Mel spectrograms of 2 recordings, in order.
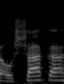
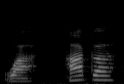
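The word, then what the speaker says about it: Oaxaca: as I mentioned before the O and the Spanish cicis represent the W sound so the word Osaka should be pronounced wahaka I mean wasaka are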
